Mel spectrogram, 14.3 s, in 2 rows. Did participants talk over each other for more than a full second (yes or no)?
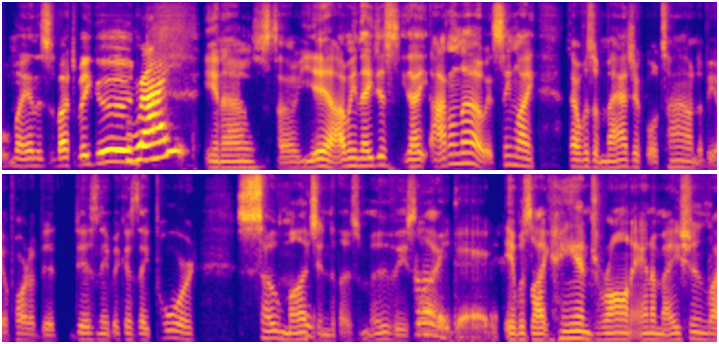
no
